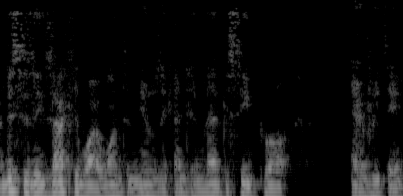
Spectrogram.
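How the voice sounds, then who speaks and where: A man's fairly low-pitched, somewhat breathy voice with a dark, mellow tone and fairly even intonation. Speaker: music youtuber. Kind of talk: album ranking monologue.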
